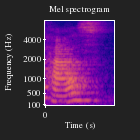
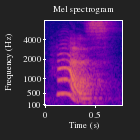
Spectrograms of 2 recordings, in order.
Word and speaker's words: has: When do we use has? I have, you have, he, she, it has, we have, they have. Remember, the S in has is pronounced z, like zebra.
